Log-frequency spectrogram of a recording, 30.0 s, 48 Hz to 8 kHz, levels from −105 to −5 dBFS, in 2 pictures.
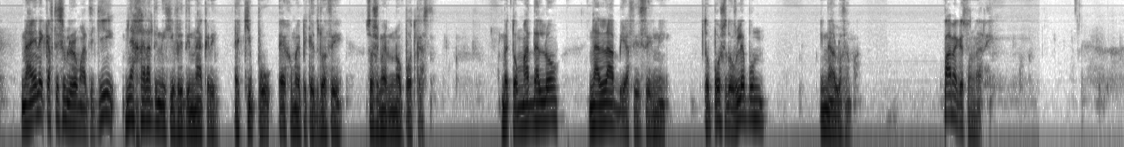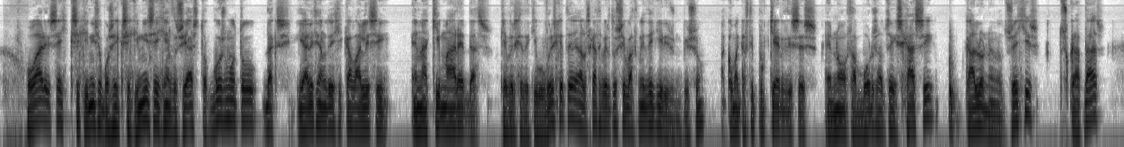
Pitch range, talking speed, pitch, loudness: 80-110 Hz, 185 wpm, 95 Hz, -18 LUFS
